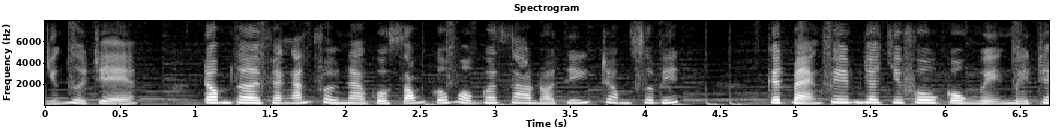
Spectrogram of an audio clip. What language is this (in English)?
Vietnamese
